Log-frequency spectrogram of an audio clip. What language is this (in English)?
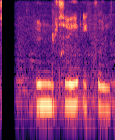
Icelandic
